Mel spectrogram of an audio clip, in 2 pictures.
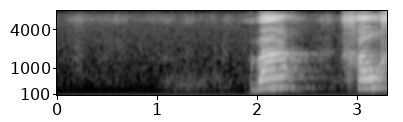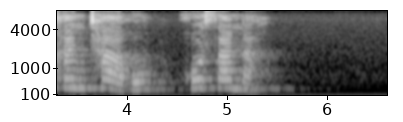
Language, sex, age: Northern Sotho, female, 24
